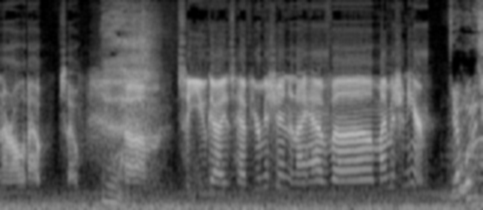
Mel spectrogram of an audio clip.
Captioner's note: Pleck sighs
